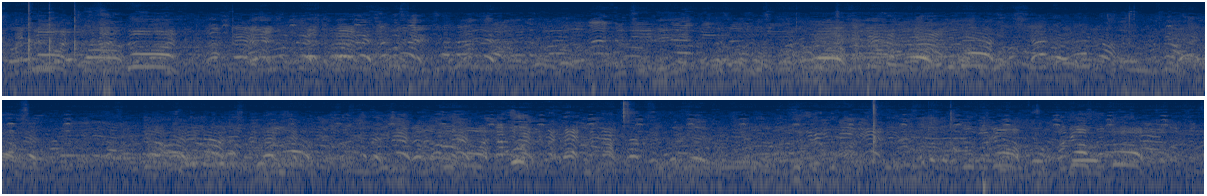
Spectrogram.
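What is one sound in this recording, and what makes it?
Football players shout to each other across an open field.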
